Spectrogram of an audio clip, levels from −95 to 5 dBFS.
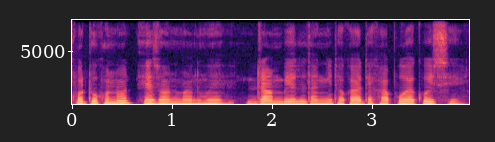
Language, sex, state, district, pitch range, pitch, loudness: Assamese, male, Assam, Sonitpur, 170-185 Hz, 175 Hz, -15 LUFS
